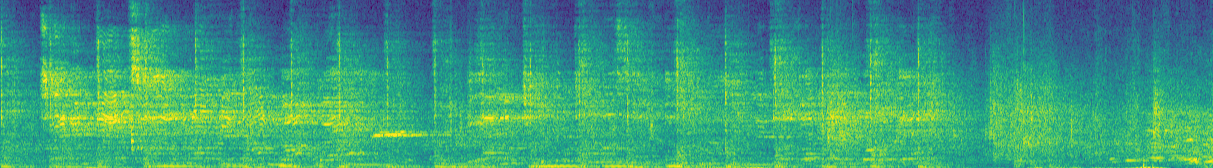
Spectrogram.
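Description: Faint music over an ice rink's PA speakers, with a repeating bass line, under faint voices and scattered taps of sticks or pucks on the ice.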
